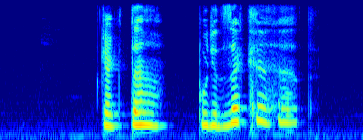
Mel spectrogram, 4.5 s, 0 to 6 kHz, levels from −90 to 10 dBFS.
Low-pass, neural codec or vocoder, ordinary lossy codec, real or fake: 5.4 kHz; none; none; real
